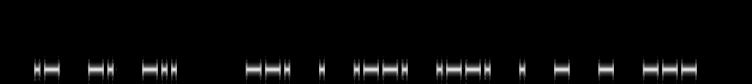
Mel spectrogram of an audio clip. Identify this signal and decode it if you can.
Morse code, heard as a keyed tone, about 25 wpm, spaced as for 18 wpm, 700 Hz. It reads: AND GEPPETTO
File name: Pinocchio ch3 12 25 ik1hge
